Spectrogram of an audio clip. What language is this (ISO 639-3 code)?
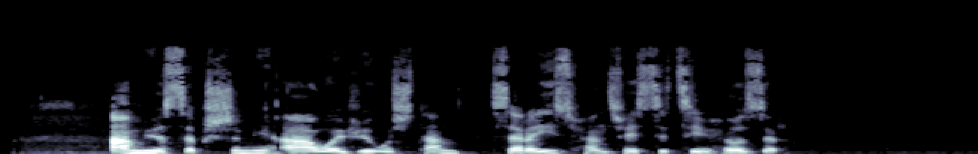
abk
